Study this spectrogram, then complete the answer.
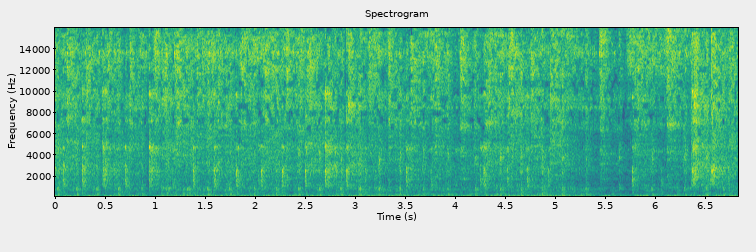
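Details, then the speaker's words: C6 Corvette with a junkyard engine on a Holley Terminator X, cranked with the jump starter in jump start mode: quick, even cranking pulses that never catch. Owner unsure it is getting fuel; the injectors are unpowered. "The motor was cranking faster, but still not. We still weren't getting it to run, so I'm not sure if it's getting fuel."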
